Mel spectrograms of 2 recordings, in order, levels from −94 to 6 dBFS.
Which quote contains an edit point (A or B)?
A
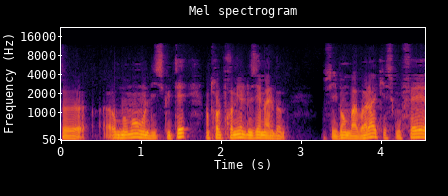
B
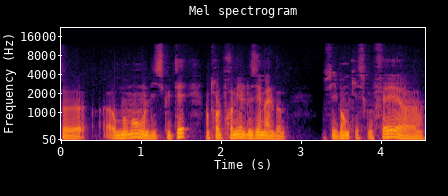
B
